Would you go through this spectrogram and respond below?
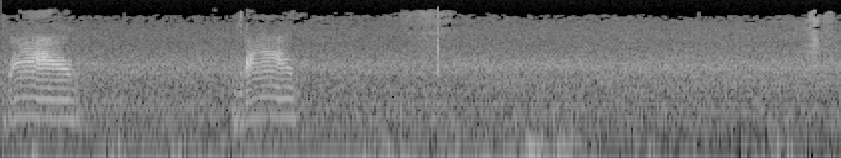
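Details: Pet cat Butters calling to wake its owner, two clear rising-falling meows about two seconds apart at the start, then quiet room hum with faint clicks and rustles.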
